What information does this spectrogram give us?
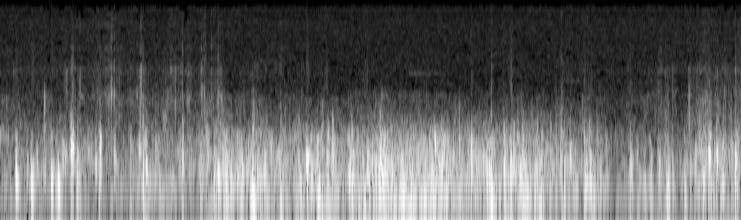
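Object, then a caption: Spiky rubber puffer ball. A soft, squishy neon-yellow spiky rubber puffer ball is squeezed and rubbed with the fingers and palms. The result is a continuous run of dull, low, muffled squishing and rubbing sounds with quick, closely packed squeaks and no bright edge.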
